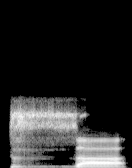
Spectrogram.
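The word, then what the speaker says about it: ظ: Moving towards the next word, which is za, right? So za has to pronounce from this part.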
